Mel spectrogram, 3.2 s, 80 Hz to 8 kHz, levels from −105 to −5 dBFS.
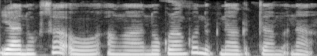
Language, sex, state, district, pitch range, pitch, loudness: Garo, female, Meghalaya, West Garo Hills, 195-215 Hz, 205 Hz, -18 LUFS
